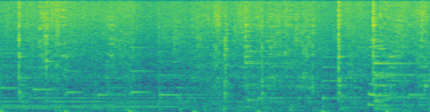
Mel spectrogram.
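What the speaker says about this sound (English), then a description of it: "we're gonna slowly add our tomato sauce" Tomato sauce is poured into spices in a hot pan for paneer tikka masala and stirred in, with a loud sizzle, repeated scraping strokes of the spoon and clinks against the pan, close up and without speech.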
